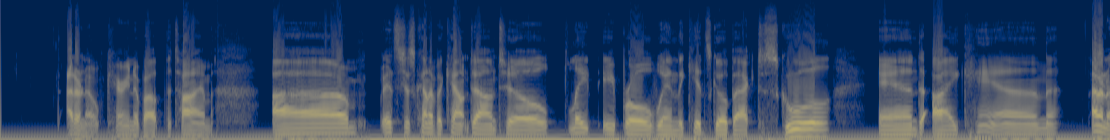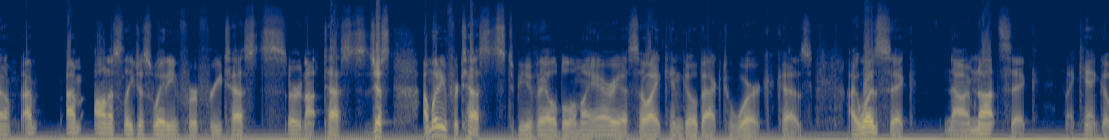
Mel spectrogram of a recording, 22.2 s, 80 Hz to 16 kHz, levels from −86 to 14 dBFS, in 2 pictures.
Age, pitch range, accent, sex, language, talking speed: 30-49, 90-105 Hz, American, male, English, 185 wpm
